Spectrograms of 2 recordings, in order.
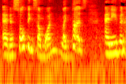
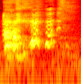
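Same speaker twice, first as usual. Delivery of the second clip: nervous laugh; 11 semitones higher, 6 dB louder than usual. Real, not acted. Laughs off nearly crying.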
